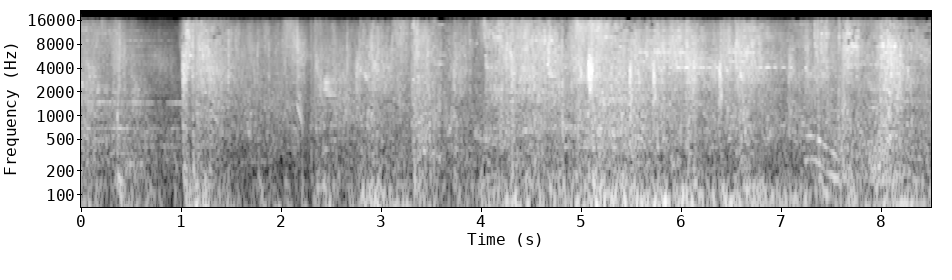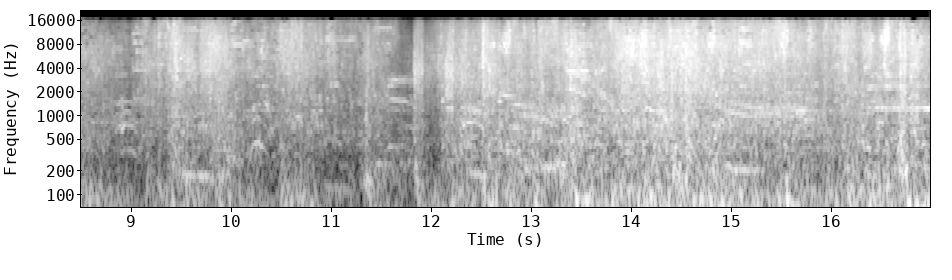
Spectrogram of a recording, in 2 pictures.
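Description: Magic blasts burst and whoosh.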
